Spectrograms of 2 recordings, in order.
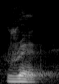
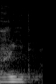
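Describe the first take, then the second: First: The vowel is short, like red. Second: The vowel is long, like reed. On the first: It is the past tense. The speaker calls it right. "گفتم read" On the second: It is the present tense. The speaker calls it wrong. "نگفتم read"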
